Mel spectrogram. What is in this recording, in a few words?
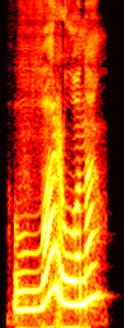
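"crow", Russian; bukvar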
